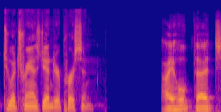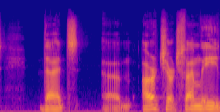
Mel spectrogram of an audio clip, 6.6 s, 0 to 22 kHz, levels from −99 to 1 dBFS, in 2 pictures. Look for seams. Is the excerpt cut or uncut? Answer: cut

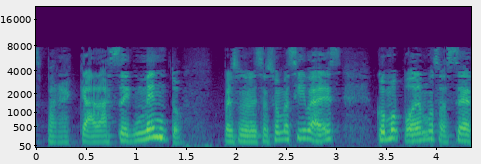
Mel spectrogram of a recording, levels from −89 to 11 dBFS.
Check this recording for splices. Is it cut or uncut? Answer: cut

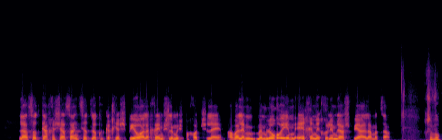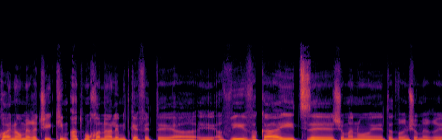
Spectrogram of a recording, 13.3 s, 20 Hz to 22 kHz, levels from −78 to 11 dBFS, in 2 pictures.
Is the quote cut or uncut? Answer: uncut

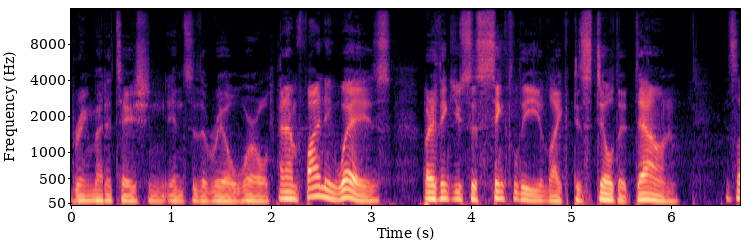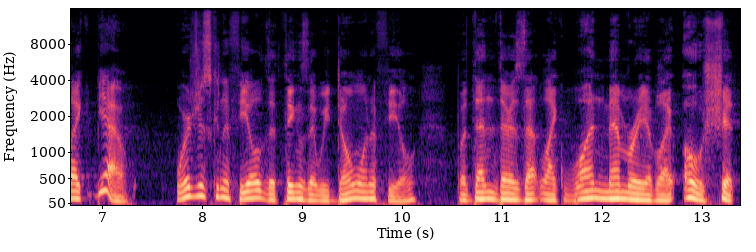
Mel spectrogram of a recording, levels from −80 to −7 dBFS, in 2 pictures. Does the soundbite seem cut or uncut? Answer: cut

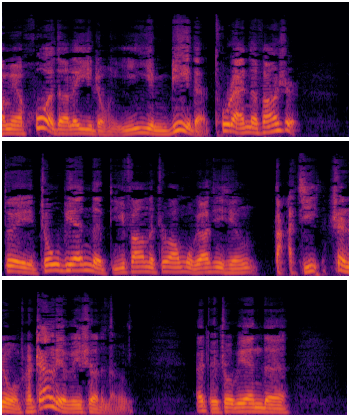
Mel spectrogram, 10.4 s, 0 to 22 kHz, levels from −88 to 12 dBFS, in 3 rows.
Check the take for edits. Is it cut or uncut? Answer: cut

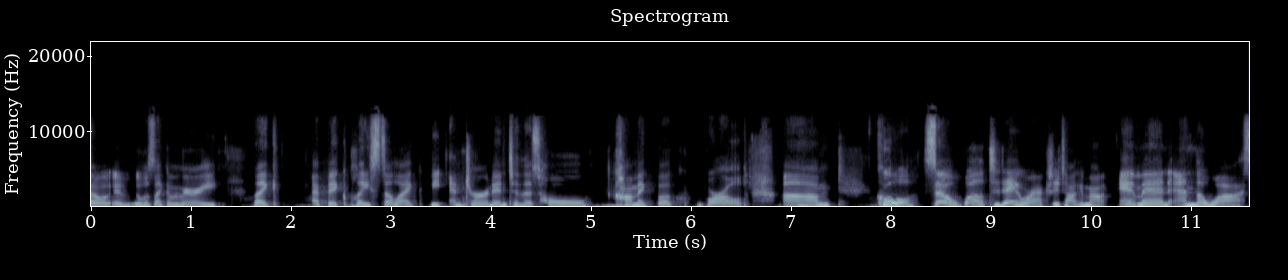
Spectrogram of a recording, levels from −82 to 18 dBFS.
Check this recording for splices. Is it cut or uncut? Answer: uncut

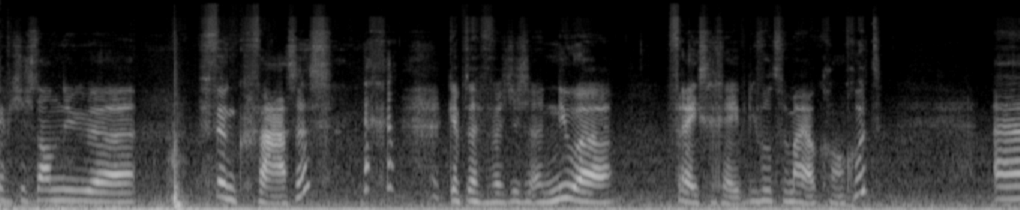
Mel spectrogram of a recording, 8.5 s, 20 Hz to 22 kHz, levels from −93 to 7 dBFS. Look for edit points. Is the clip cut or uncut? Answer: uncut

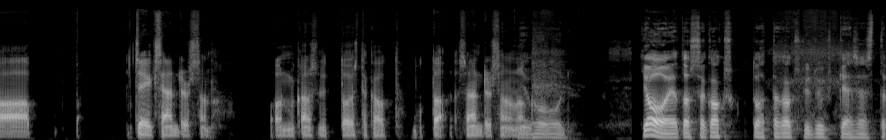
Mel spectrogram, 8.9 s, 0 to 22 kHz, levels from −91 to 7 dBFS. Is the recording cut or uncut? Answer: cut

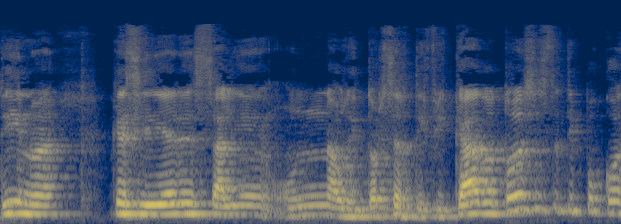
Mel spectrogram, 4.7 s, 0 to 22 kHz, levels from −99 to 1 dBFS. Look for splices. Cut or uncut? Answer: uncut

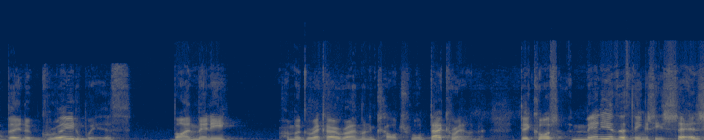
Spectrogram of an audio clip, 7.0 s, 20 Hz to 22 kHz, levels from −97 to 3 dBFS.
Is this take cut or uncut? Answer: uncut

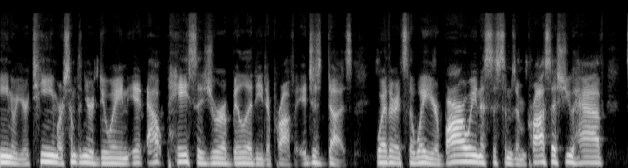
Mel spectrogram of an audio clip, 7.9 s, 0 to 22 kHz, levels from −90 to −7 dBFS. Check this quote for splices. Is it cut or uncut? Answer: uncut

